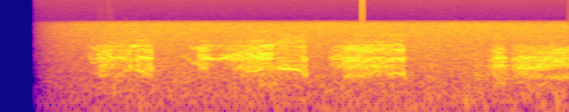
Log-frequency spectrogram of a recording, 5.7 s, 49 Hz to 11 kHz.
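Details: Black bear Juliet, a research bear studied by the Wildlife Research Institute, recorded March 1, 2014; four buzzy, harmonic bursts in the mid range, each about a second long, with a steady background hiss.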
